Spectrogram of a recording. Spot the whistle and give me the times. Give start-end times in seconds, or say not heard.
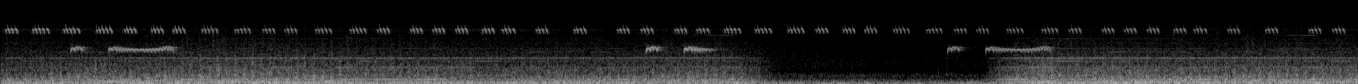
0.7-1.8, 6.5-7.2, 9.4-10.6.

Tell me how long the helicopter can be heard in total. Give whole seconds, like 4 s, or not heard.
11 s.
